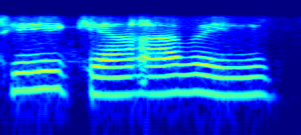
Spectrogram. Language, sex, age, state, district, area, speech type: Maithili, female, 18-30, Bihar, Samastipur, rural, conversation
